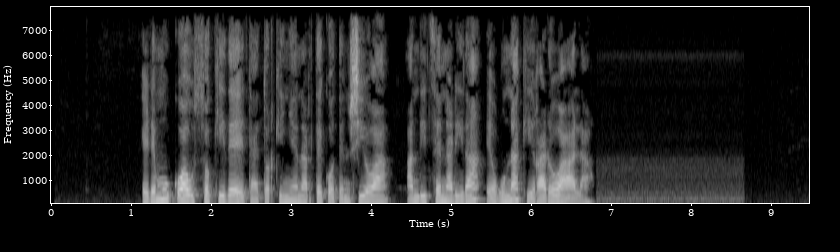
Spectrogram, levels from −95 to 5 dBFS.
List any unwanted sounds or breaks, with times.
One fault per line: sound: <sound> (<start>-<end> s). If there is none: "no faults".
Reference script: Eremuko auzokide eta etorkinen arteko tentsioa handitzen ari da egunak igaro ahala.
no faults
